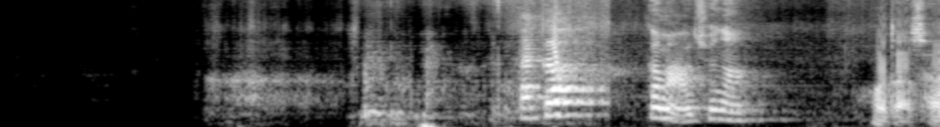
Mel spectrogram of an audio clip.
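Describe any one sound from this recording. A woman asks a question, close by.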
